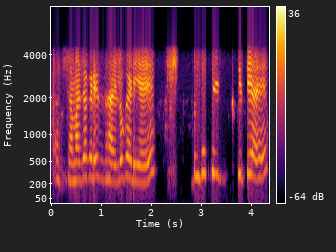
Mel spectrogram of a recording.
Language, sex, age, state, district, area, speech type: Marathi, female, 18-30, Maharashtra, Wardha, rural, conversation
